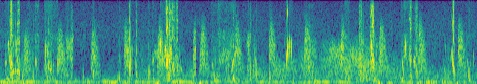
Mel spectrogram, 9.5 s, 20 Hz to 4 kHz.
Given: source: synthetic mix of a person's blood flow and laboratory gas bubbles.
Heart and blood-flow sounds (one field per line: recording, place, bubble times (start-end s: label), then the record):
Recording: Doppler ultrasound of blood flow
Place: subclavian vein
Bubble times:
0.08-0.50 s: bubbles
0.54-0.79 s: bubbles
0.88-1.17 s: bubbles
1.30-1.46 s: bubbles
1.62-1.71 s: bubbles
1.84-1.89 s: bubbles
2.36-2.44 s: bubbles
2.55-2.80 s: bubbles
2.94-3.17 s: bubbles
3.19-3.62 s: bubbles
4.23-4.79 s: bubbles
4.86-5.17 s: bubbles
5.38-5.44 s: bubbles
5.68-5.87 s: bubbles
6.07-6.34 s: bubbles
6.81-6.86 s: bubbles
6.89-7.01 s: bubbles
7.11-7.57 s: bubbles
8.01-8.46 s: bubbles
8.88-9.27 s: bubbles
9.33-9.50 s: bubbles
From the record:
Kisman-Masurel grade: 242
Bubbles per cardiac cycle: several, 3 to 8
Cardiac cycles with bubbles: 100%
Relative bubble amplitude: moderate (0.250 to 0.450)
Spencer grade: 3 (all of the cardiac periods contain showers or single bubble signals, but not dominating or overriding the cardiac motion signals)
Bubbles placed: anywhere in the cardiac cycle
